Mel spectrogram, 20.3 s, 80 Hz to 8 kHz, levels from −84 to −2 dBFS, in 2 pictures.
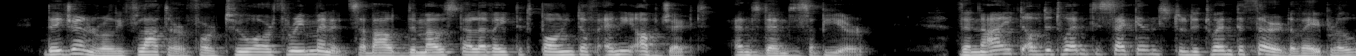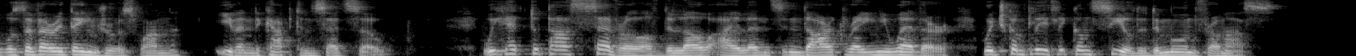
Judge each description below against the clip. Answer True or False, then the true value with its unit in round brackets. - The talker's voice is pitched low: False (155 Hz)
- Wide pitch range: True (5.8 semitones)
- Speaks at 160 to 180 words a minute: True (175 wpm)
